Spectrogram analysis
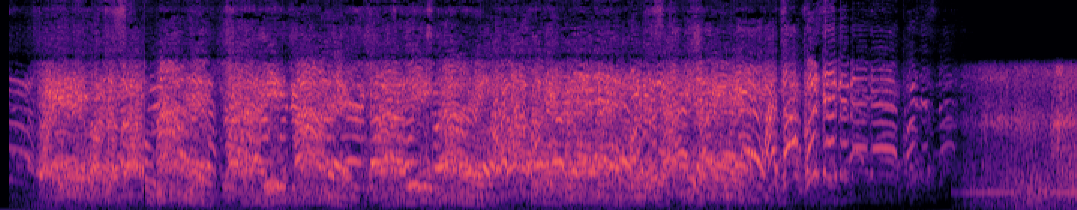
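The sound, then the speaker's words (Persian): Mourners gathered at Aram Habibi's grave chant protest slogans together, a loud and steady mass of voices that carries on almost without a break. Near the end the chanting stops and a different, steadier tone takes over. “بشنویم با هم بخشی از صدای کسانی که بر مزار آرام حبیبی جمع شده بودند و شعار میدادن.”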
